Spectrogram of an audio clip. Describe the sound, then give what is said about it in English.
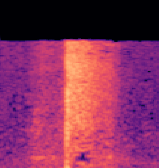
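A single sharp hand clap, given for children, cracks out of near silence, loud and bright, with a brief ringing tail that fades within about half a second. No one speaks. “And one clap, the compasses.”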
